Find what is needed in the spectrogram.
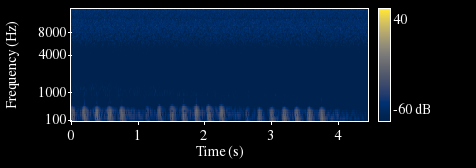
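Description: Muffled background music: a deep pulsing beat in quick runs of four or five notes with short gaps between, fading out near the end.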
